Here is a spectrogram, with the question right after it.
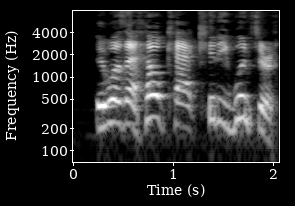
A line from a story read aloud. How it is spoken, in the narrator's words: he cried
